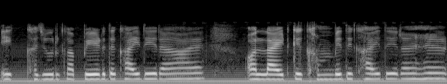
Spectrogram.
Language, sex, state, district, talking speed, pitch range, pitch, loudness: Hindi, female, Chhattisgarh, Raigarh, 215 wpm, 145-240 Hz, 230 Hz, -17 LUFS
